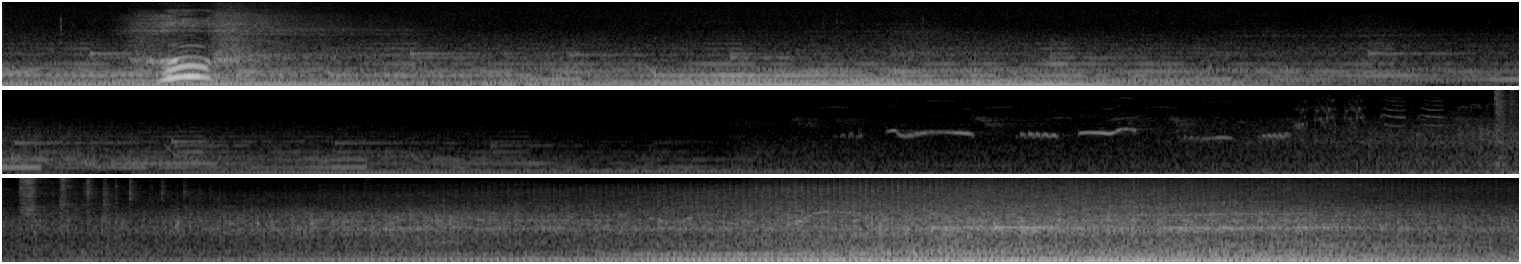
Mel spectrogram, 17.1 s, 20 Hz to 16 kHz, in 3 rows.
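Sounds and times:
bird chirps: 8.6s - 11.3s
vehicle passing: 11.0s - 17.0s.

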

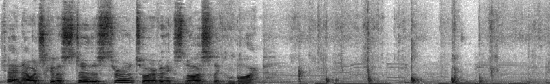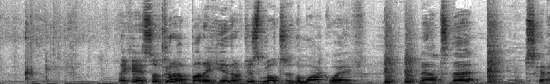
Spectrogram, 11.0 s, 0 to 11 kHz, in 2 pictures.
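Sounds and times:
background music: 0.0s - 11.0s
spoon stirring dry flour in bowl: 1.7s - 6.8s
spoon scraping and knocking bowl: 2.9s - 6.4s.

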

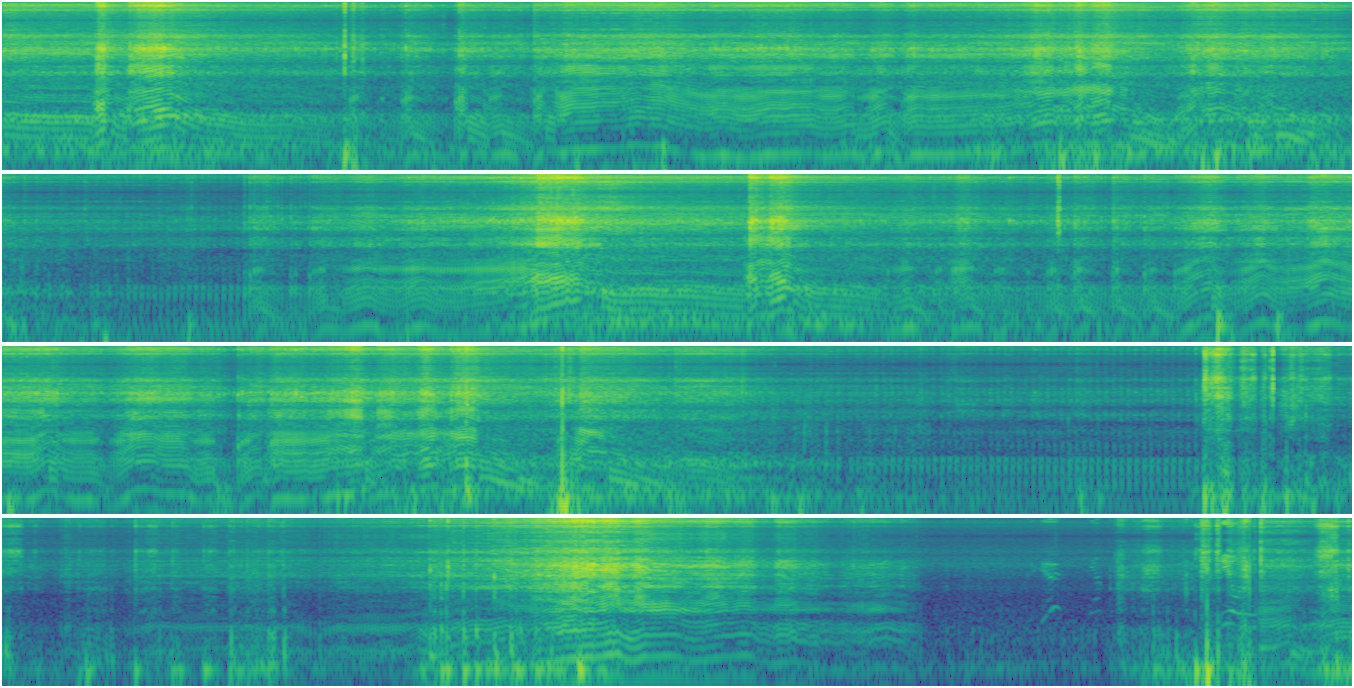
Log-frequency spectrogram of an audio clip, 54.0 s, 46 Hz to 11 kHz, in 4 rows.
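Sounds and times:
dirt bike engine revving: 0.0s - 49.9s, 51.6s - 54.0s
sharp thump: 32.5s - 32.9s.

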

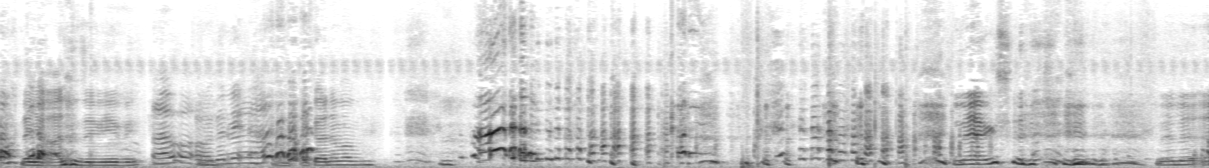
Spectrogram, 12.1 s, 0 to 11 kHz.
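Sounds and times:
girl laughing: 2.4s - 3.2s, 4.2s - 11.9s.

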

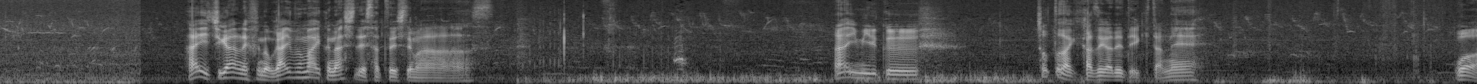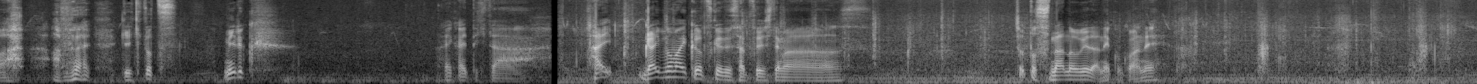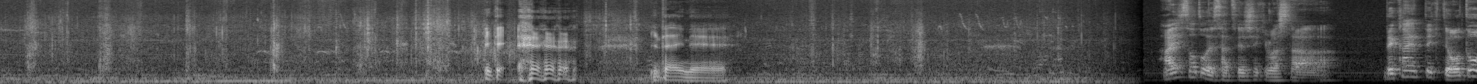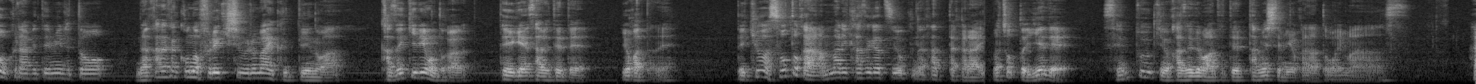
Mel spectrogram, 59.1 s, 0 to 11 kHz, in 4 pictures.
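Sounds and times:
wind buffeting microphone: 5.2s - 14.6s, 17.6s - 19.2s, 20.4s - 40.9s
footsteps on sandy ground: 12.2s - 14.5s, 20.4s - 36.4s, 37.0s - 40.9s.

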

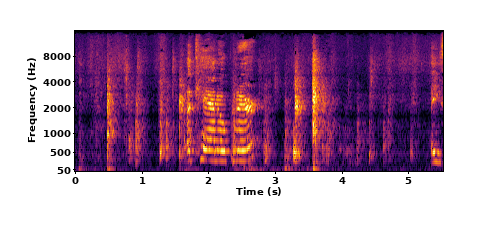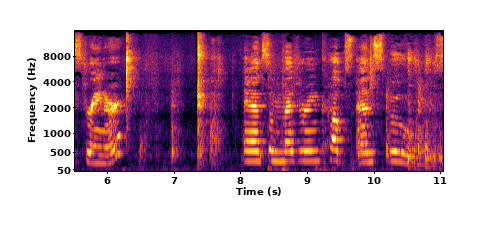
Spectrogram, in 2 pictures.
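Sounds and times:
person speaking: 1.7s - 2.9s, 8.0s - 11.0s.

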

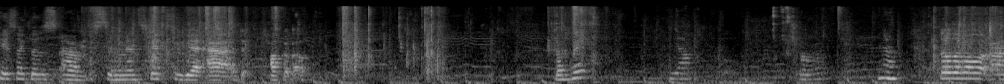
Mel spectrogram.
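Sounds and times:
faint background music: 0.0s - 10.0s
chips being chewed: 1.3s - 4.6s.

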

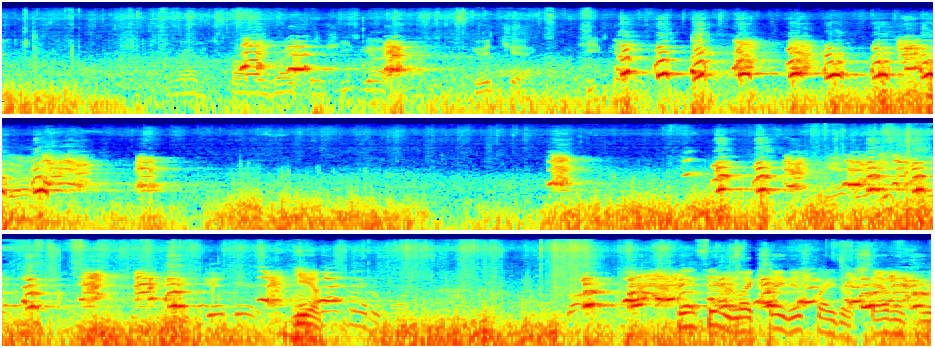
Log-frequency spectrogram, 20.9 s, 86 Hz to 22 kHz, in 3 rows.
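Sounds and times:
beagles baying: 1.7s - 3.4s, 4.6s - 8.4s, 12.1s - 16.6s, 18.2s - 20.9s.

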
